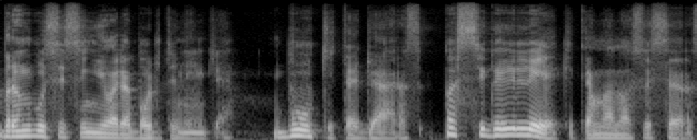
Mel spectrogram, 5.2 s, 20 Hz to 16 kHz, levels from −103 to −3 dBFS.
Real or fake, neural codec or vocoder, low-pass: fake; codec, 32 kHz, 1.9 kbps, SNAC; 14.4 kHz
